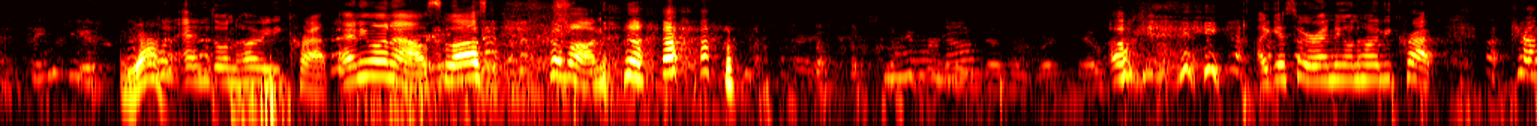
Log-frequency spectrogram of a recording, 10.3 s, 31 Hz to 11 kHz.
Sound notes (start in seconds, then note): 3.1 laughter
